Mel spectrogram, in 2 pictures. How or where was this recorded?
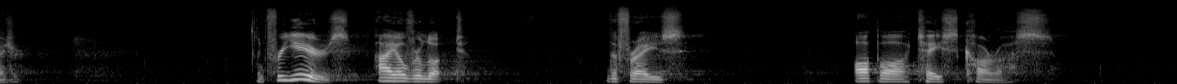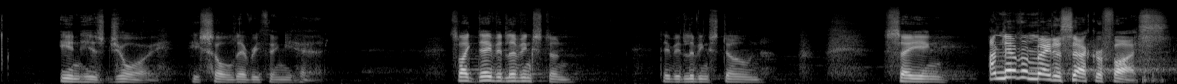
live audience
